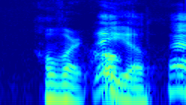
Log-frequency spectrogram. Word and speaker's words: Horvath: Hovart.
